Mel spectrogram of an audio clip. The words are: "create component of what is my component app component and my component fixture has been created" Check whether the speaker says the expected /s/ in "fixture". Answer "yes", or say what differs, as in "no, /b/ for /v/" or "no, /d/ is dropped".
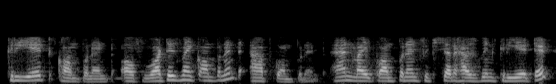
no, /s/ is dropped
